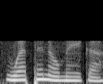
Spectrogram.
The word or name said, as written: weapon omega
